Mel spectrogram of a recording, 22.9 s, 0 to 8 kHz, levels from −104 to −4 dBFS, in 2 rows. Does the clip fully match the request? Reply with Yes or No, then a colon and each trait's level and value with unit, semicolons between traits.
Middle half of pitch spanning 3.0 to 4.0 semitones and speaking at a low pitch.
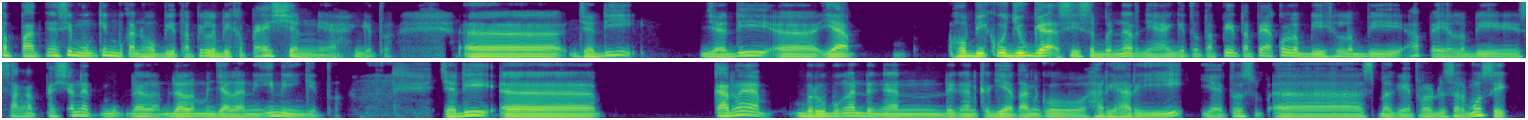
Yes: average, 3.3 semitones; low, 115 Hz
